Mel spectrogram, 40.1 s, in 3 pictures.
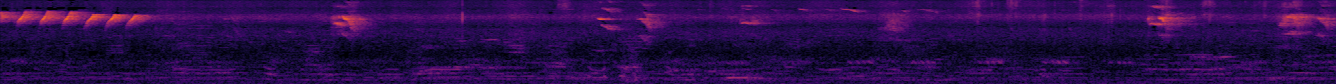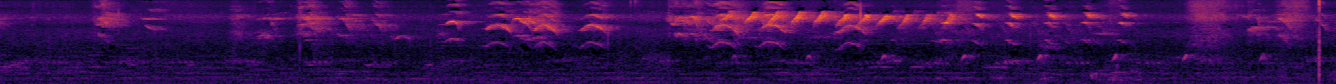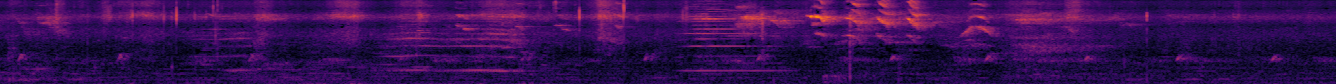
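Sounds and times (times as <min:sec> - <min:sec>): birds chirping and calling: 0:16.0 - 0:38.7.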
